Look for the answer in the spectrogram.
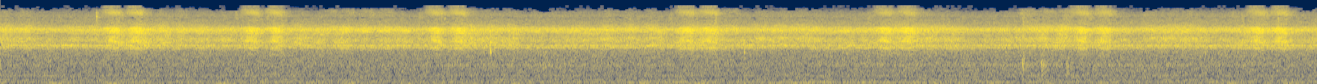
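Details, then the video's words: Crickets and other bugs in a dense night-style chorus: a steady shrill trilling band beneath very high pulsed bursts that return roughly every two seconds, with faint low rumble underneath. "Listening to Crickets and Bugs"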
